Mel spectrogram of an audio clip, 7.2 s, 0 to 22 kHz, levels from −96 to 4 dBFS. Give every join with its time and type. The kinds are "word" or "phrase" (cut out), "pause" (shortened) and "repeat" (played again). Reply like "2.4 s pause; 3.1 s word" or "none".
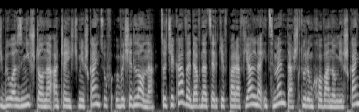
5.9 s word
